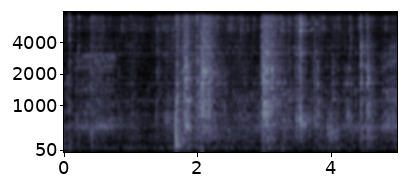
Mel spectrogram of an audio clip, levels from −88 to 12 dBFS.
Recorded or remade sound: remade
